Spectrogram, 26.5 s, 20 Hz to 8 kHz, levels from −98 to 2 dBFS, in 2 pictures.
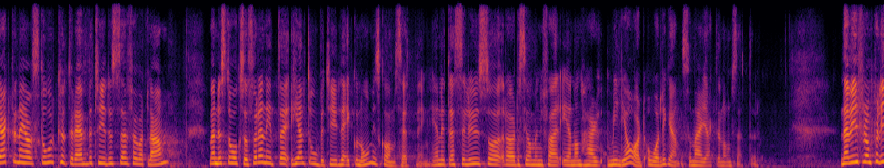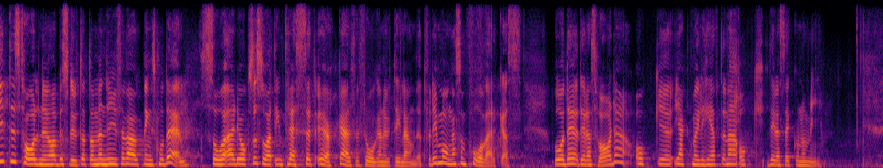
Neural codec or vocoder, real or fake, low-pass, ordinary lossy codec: codec, 16 kHz, 4 kbps, X-Codec, HuBERT features, trained on LibriSpeech; fake; none; none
